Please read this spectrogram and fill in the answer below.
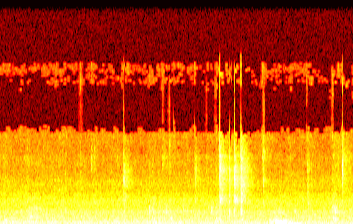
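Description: Thin plastic water bottle being handled, giving a few short crinkling clicks a little before three seconds in, over a steady low room hum. A short falling 'mm' from a voice follows just after.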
